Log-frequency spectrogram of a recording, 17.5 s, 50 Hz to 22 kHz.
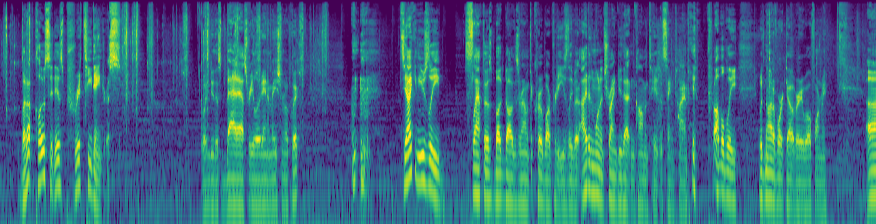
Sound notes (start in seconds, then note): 7.0 clears throat; 13.7 chuckles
